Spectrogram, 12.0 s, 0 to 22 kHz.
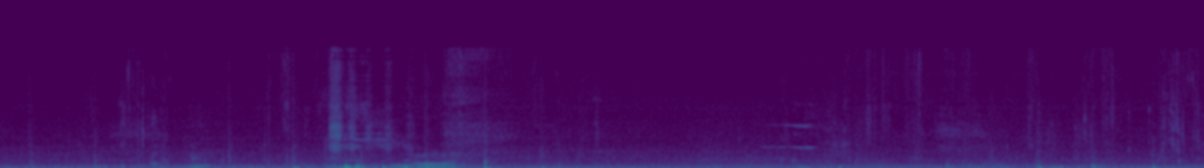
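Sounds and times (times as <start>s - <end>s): steady low hum: 0.0s - 12.0s
dog whimpering softly: 7.6s - 8.8s.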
